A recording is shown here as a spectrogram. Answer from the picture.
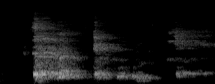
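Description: A person coughing three times in quick succession.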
